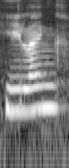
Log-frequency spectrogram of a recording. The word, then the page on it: healing: American English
